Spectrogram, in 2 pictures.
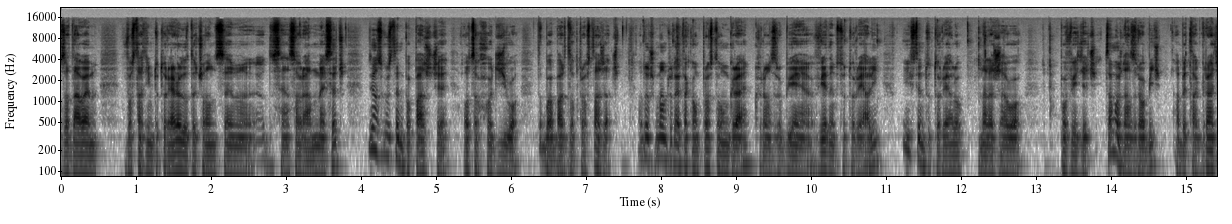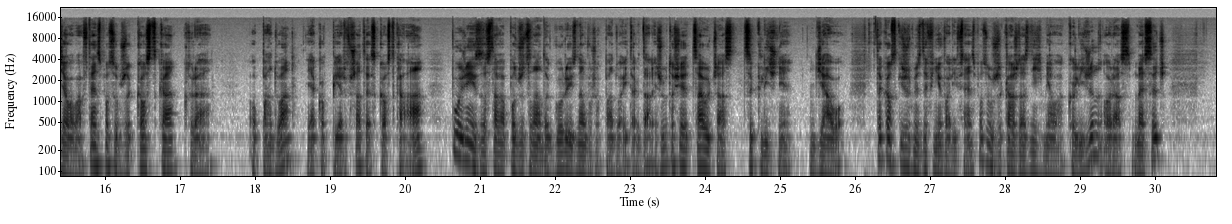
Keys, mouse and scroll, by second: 6.8 1, 7.8-11.0 shift+middle drag, 11.0-11.7 scroll up 1, 11.7-13.1 shift+middle drag, 13.1 shift+p, 14.9 p, 18.4 Escape, 26.2 right click.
